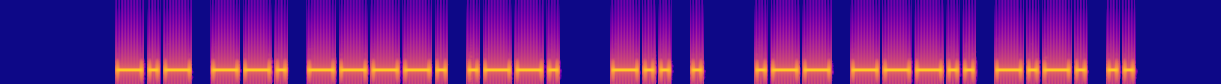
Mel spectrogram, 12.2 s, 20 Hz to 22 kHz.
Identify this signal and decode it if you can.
Morse code, heard as a keyed tone, about 15 wpm, 700 Hz. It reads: KG9P DE W8CI
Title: USA Callsign DE Callsign - 4 Characters - 15wpm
